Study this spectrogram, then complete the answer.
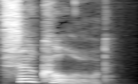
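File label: "so called", British English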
